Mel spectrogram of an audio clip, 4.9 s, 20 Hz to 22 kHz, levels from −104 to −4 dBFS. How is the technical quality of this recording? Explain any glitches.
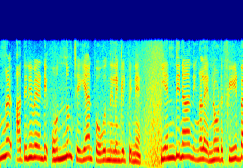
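The recording suffers from gain pumping throughout the speech. The level pumps with the talker, a gain swing of around 20 dB. That points to an input gain set far too high, with a fast limiter or compressor likely clamping it on each peak. Loud and quiet passages end up squashed toward one level. The room noise sits about 32 dB below the speech. The treble stops near 8 kHz, consistent with an Opus call path at a moderate bitrate.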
